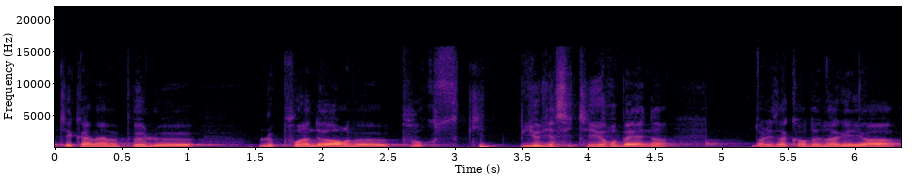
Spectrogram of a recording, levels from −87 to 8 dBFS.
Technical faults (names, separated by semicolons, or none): phantom power thump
